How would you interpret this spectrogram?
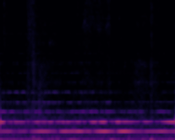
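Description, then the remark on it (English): Outdoor tornado warning sirens wail faintly in a steady, sustained tone over low background rumble, with no one speaking. “We got a thunderstorm here, but no sirens yet, or sirens.”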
